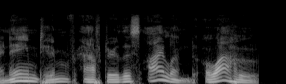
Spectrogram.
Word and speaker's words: Oahu: him after this island Oahu pronounced oahi the first gate he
